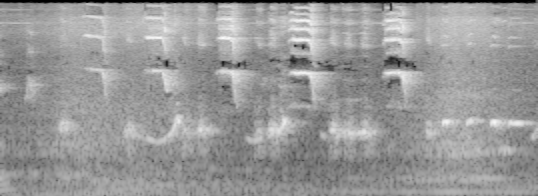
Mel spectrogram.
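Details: Black-winged myna, white-eyed, noted for coughing and talking, gives a run of scratchy squawks, short rising whistles and chattering notes throughout, steady low room hum beneath.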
